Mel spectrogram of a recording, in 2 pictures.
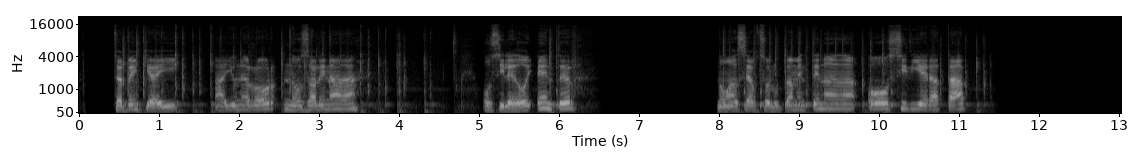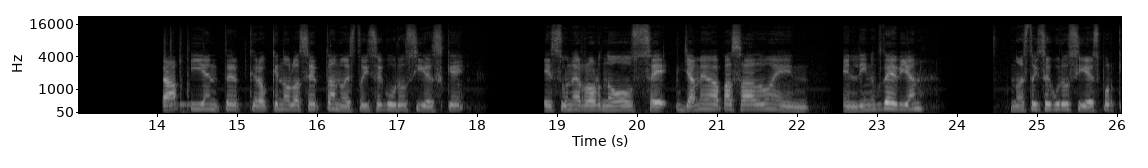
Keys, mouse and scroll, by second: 0.0-4.2 typing, 5.8 Up, 8.0 Down, 8.1 typing, 9.5 typing, 10.6 BackSpace, 10.9-11.3 Return, 12.2 Tab, 12.9-13.4 Tab, 13.6 Return, 13.8 Return, 14.0 Return, 14.2 Return.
